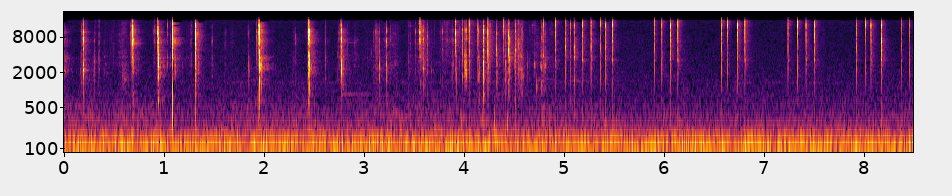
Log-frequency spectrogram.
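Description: A small clear faceted glass perfume bottle is held close to the microphone and tapped and scratched with long acrylic nails. Sharp, bright clicks and taps come in irregular bursts, mixed with thin scratchy rasps over a faint, steady low hum. Each tap is very short and dies away instantly, with no ringing.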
